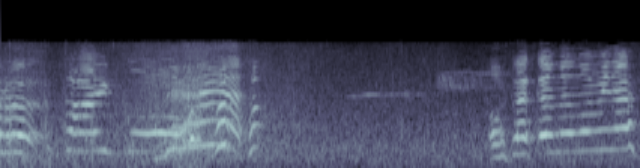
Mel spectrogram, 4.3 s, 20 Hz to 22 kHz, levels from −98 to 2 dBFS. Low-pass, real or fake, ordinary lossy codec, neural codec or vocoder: none; real; none; none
